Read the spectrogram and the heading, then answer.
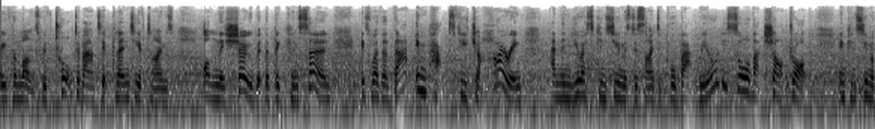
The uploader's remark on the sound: live from the New York Stock Exchange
